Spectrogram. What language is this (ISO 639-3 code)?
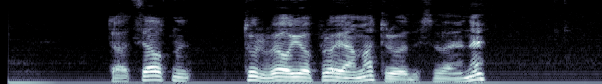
lav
